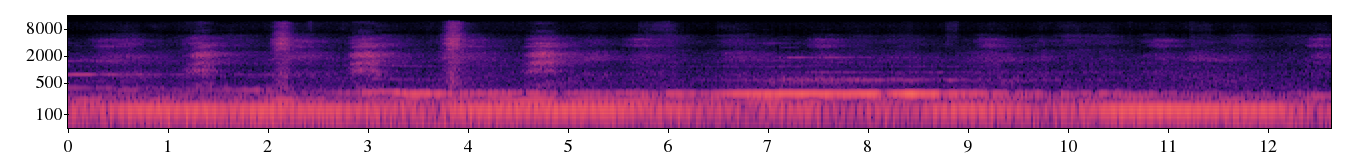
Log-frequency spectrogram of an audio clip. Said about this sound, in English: Inhale as you twist to the left, and exhale as you twist to the right.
